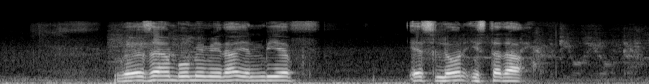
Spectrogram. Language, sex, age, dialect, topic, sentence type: Telugu, male, 25-30, Telangana, banking, question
